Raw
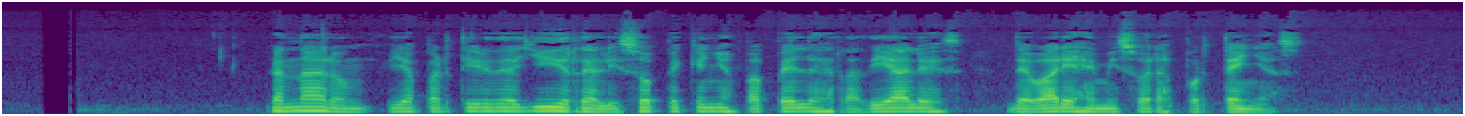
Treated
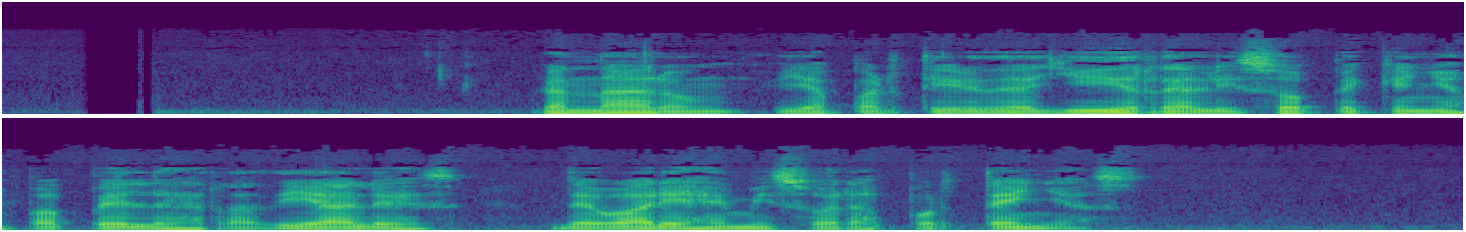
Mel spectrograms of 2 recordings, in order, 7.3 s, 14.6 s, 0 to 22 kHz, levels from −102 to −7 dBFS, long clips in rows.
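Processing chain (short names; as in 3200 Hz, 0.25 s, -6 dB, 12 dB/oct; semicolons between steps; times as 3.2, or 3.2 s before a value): speed mistake 15 ips tape played at 7.5 ips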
